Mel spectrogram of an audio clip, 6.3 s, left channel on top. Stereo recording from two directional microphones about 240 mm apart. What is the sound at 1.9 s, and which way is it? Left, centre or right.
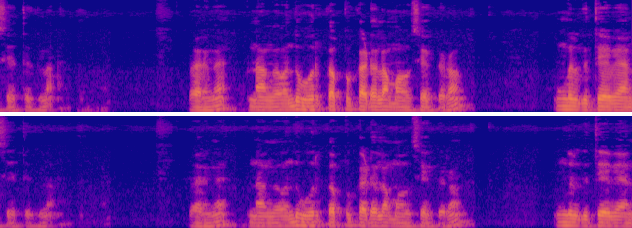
Speech, centre.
